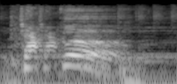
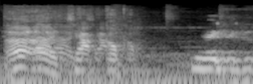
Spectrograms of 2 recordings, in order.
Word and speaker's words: cakep: if Randy say the first line, you just have to say cakep like that. I don't know how to say it. Cakep. Jacob? Cakep. Like Jacob? Cakep. That's right.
